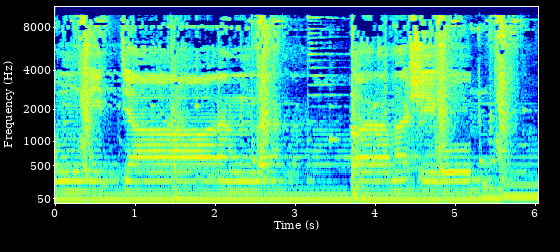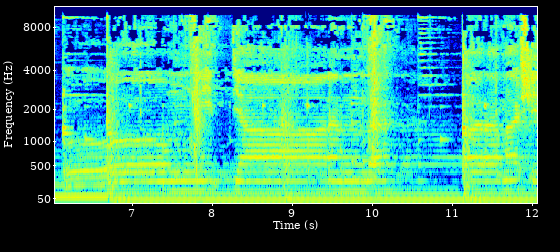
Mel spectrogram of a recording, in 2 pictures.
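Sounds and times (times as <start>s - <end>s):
mantra chanted in sung notes: 0.0s - 5.2s, 6.2s - 10.6s, 11.2s - 12.0s
steady low drone: 0.0s - 12.0s.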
